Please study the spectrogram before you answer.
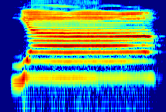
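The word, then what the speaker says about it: ياء: kindly read after me yeah comes from the middle of the tongue to pronounce yeah this is yeah kindly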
